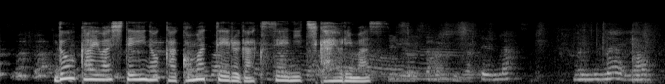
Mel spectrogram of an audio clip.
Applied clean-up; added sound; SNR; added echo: none; none; none; none.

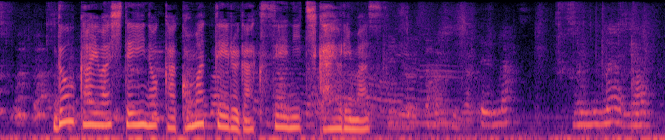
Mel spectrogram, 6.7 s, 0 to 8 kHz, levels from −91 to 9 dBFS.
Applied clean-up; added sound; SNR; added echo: none; Chewing, mastication; 13 dB; none.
